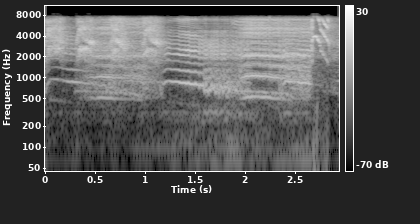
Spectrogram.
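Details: Rose-ringed parakeets, a breeding pair with chicks, giving harsh, raspy squawks that run almost continuously, rich in high overtones, with a few rising and falling tones and a short burst near the end.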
